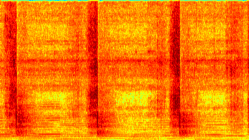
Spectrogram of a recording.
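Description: Santoku knife slicing a red onion on a bamboo cutting board: three cuts, a little under a second apart.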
